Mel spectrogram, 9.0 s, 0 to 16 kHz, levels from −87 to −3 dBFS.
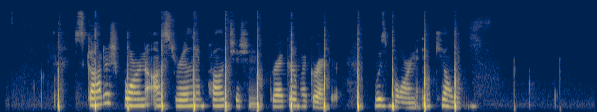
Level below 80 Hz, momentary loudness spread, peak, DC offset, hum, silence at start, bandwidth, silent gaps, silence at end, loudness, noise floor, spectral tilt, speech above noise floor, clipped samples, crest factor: -46 dBFS; 8 LU; 0 dBFS; under 0.1%; none; 0.85 s; 10.5 kHz; none; 1.85 s; -21 LUFS; -69 dBFS; -8.5 dB/octave; 49 dB; under 0.1%; 22 dB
